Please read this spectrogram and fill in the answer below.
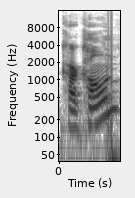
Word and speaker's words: Carcone: The trade, Levo for Carcone, apparently. That's how you say it.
